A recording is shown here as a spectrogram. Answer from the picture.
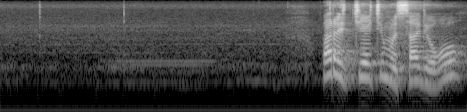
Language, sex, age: Northern Sotho, male, 24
